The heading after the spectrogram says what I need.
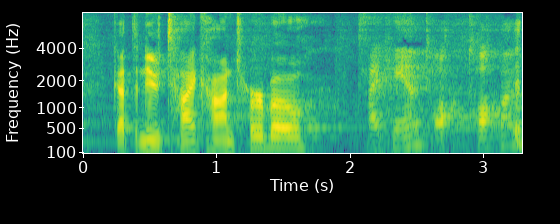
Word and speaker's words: Taycan: Taycan? Talk on it? It's Taycan. Taycan. I know, I hate it. It's spelled Taycan, but that's like a very Midwestern way of saying it.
